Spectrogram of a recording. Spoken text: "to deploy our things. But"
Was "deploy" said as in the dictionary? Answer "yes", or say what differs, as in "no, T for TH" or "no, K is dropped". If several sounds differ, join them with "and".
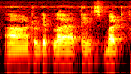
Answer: yes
